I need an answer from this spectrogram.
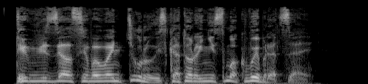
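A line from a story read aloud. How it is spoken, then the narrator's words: Barked, father. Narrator (Russian): рявкнул отец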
